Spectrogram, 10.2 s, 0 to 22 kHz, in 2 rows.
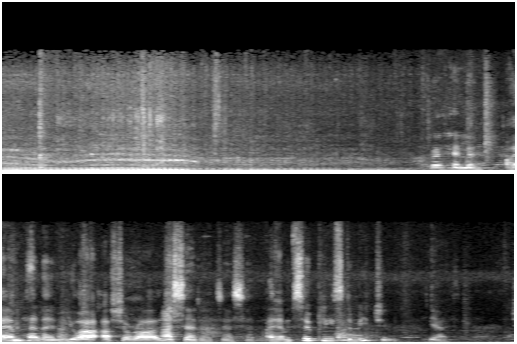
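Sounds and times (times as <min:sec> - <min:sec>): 
motorbike engine rumbling and revving: 0:00.0 - 0:04.2
motorbike engine idling as the bike pulls up: 0:00.0 - 0:04.8
speech: 0:04.3 - 0:10.2.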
